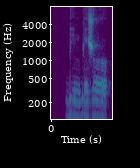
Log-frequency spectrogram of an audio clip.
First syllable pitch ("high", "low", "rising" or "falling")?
low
